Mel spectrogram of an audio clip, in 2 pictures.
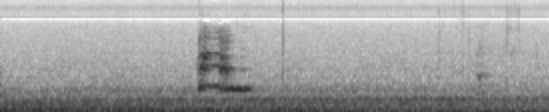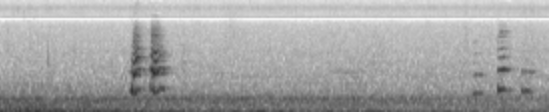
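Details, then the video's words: Mica, a silver Bengal cat, making odd noises indoors: three short, rising chirpy meows spaced a few seconds apart over a steady low background hum. "Mica and the weird bengal noises she makes"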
